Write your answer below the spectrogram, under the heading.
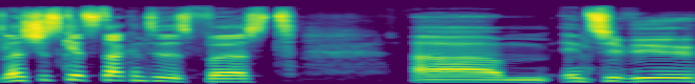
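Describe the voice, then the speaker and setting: A man's dark, mellow voice moves with lively intonation, recorded dry and close with no echo. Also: very clean recording, silent background. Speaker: podcast host. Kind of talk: casual interview chat. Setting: studio. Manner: casual, slangy, upbeat.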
